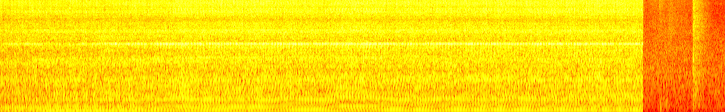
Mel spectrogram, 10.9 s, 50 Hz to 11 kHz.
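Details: 1987 Yamaha Warrior 350 ATV found abandoned, started with gas dumped into the carburettor: a steady, even single-cylinder thump with no knocks or grinding. Normal running.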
